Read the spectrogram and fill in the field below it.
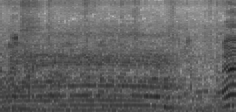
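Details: A horned bull unloaded from a truck for qurban sacrifice lets out a drawn-out, deep, richly harmonic moo that bends downward near the end, followed by a louder shout-like burst; people talk around it.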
